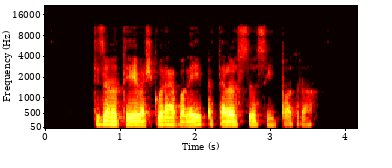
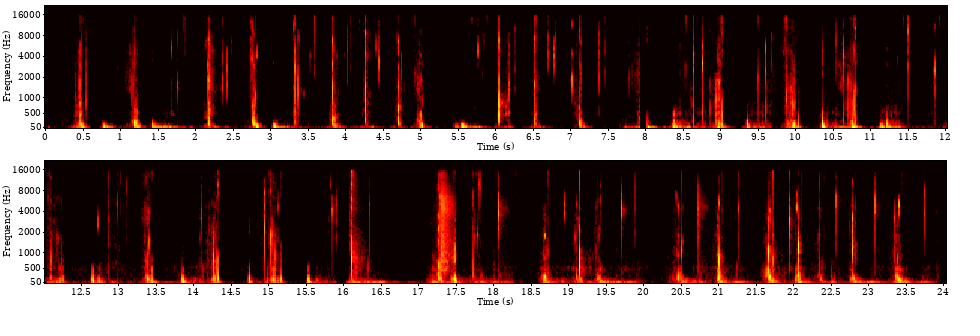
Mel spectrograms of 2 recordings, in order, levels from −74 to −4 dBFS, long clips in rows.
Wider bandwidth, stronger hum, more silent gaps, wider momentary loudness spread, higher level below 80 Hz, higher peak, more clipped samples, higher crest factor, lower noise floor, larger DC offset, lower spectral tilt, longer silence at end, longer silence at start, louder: second, 11.5 kHz vs 16 kHz; neither; second, none vs 7.96-8.03 s, 15.95-16.02 s; about the same, 13 LU vs 14 LU; second, -56 dBFS vs -40 dBFS; first, -2 dBFS vs -6 dBFS; neither; second, 18 dB vs 28 dB; first, -79 dBFS vs -60 dBFS; neither; first, -6.5 dB/octave vs -4 dB/octave; first, 0.6 s vs 0.25 s; first, 0.65 s vs 0.4 s; first, -18 LUFS vs -33 LUFS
